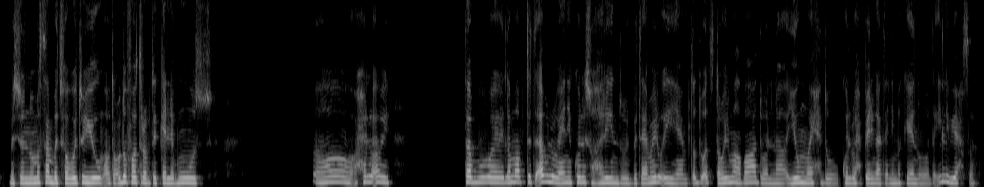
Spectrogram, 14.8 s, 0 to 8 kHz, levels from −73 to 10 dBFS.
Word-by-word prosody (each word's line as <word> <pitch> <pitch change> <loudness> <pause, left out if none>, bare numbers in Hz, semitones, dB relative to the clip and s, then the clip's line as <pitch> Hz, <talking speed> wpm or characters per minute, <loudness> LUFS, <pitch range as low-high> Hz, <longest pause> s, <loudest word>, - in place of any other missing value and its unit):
مش 210 +1 -1
إنه 215 0 +4
مثلًا 220 +2 +3
بتفوتوا 220 +1 +3
يوم 220 0 +5
أو 210 - -1
تقعُدوا 215 +3 +2
فترة 230 -1 +2
ما - - -2
بتتكلَّموش. 215 0 0 1.5
آه، 235 -1 -2
حلو 250 0 -2
أوي. 235 -1 -1 1.1
طب 245 -1 +5
ولمّا 235 +1 +2
بتتقابَلوا 250 0 +1
يعني 220 +1 +1
كل 235 0 -1
شهرين 220 0 0
دول، 205 0 -3
بتعمَلوا 210 +4 -1
إيه 210 -2 -1
يعني؟ 195 0 -6
بتقضُّوا 215 +3 -4
وقت 225 - -6
طويل 220 +2 +1
مع 230 -2 0
بعض 225 +1 -1
والّا 200 -1 -4
يوم 220 +1 +2
واحد 210 -1 -4
وكل 195 +2 -5
واحد 210 - -4
بيرجَع 205 0 -1
تاني 195 +1 -7
مكانه، 200 -2 -5
والّا 180 +1 -12
إيه - - -9
اللي 275 - -2
بيحصَل؟ 220 -2 -4
220 Hz, 165 wpm, -24 LUFS, 210-230 Hz, 1.5 s, يوم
